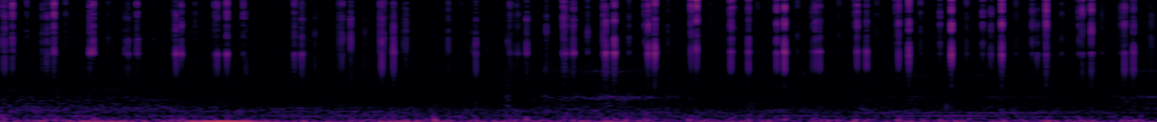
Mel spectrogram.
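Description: Long pink acrylic false nails, small solid pieces of hard plastic, are tapped against each other close up in a rapid, uneven rhythm. Each nail-on-nail tap is a sharp, bright click that dies away almost instantly, over a faint low background hum.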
